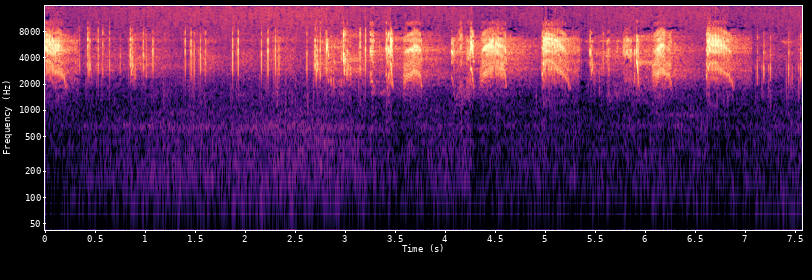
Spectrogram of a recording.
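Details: Young swiftlets calling: rapid bursts of high, sharp chirps and twittering notes, coming in irregular clusters that grow louder toward the end, with no other clear sounds.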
